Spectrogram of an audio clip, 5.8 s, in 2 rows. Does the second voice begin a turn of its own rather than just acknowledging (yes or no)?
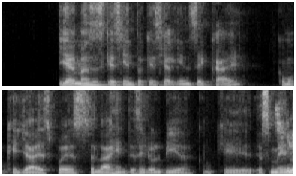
yes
